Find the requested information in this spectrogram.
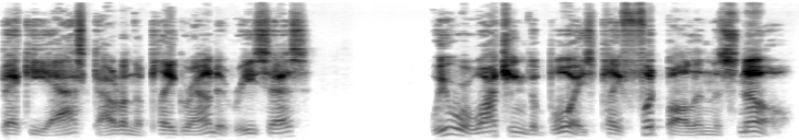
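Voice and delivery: usual speaking voice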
